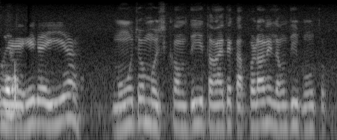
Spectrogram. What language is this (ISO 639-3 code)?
pan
